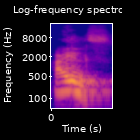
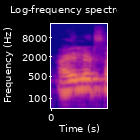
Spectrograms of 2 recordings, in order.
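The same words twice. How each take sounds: First: ఐల్స్ as one smooth word, eyels, with no t; correct pronunciation. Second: ఐలెట్స్ said as eye-lets, with a clear t before the final s; wrong pronunciation. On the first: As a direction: say ఐల్స్ cleanly as eyels, dropping the t. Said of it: "ఐల్స్ అని పలకాలి". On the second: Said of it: "ఐలెట్స్ కాదు అది". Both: Shown as a demonstration.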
